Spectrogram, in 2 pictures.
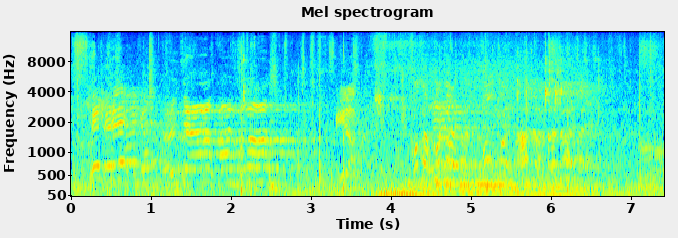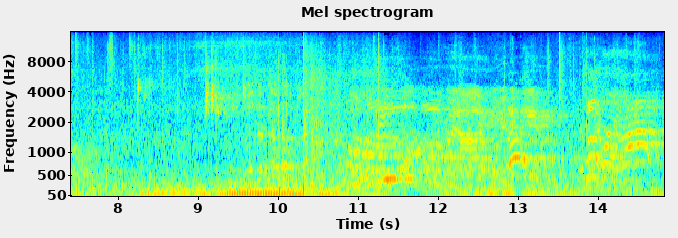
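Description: Players shouting to one another on a hard outdoor court, with scattered thuds of a football being kicked and bouncing. A low rumble comes and goes in the middle.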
